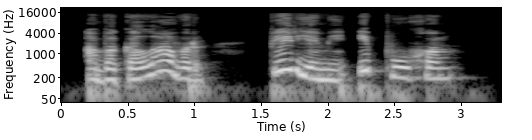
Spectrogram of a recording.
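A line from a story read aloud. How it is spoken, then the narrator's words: Timid. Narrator (Russian): Лелька робко сказал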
